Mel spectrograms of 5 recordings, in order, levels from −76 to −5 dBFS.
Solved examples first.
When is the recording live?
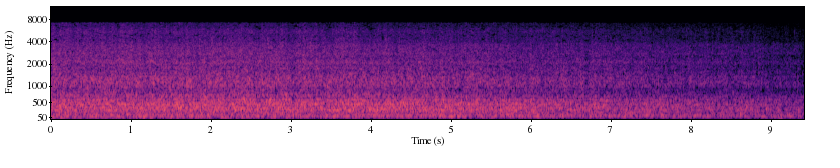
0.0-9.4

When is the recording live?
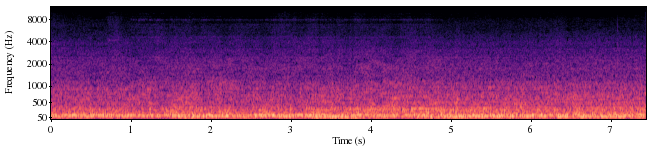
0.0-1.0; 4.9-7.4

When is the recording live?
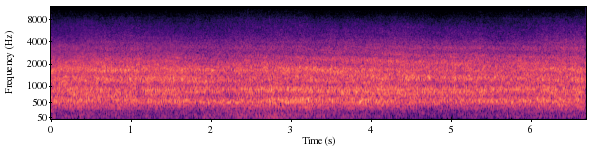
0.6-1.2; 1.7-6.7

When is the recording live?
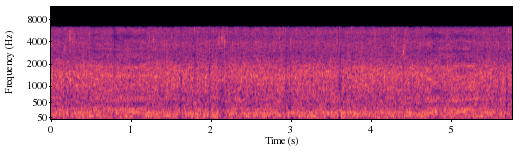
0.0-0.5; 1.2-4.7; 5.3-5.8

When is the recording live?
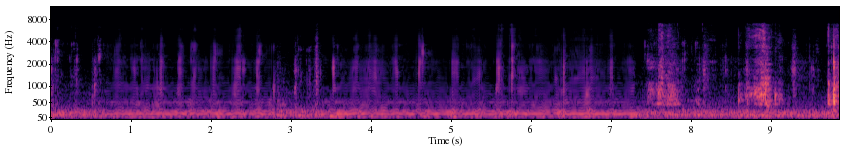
0.0-0.7; 2.8-3.4; 7.3-9.9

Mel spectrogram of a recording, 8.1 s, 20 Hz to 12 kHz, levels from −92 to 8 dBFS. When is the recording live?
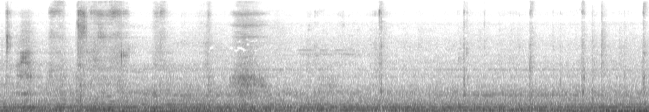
2.6-8.1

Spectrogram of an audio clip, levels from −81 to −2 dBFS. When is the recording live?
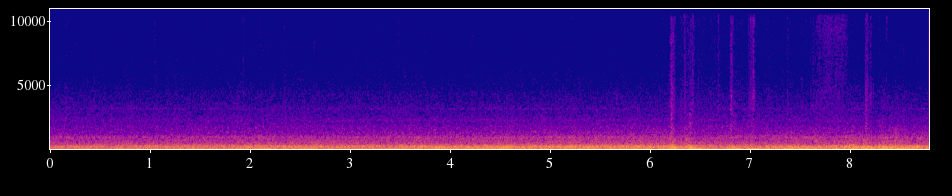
0.0-8.8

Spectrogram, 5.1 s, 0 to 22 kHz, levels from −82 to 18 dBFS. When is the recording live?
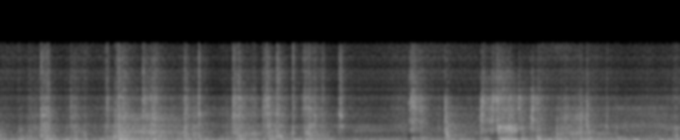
none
